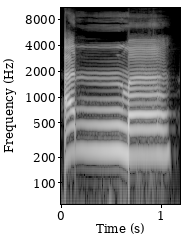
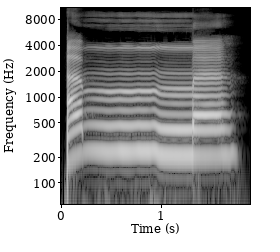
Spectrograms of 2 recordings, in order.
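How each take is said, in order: First: The n is heard separately before the m. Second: The n merges into a nasalized doubled m. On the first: The speaker calls it wrong. "nggak dibaca anma" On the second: The speaker calls it right. "bunyi an-nya masuk ke am"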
